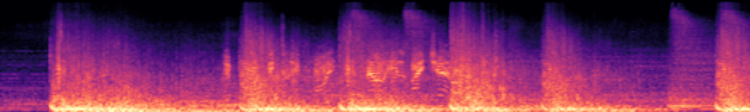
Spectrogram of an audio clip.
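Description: Nebelwerfer rocket artillery firing in Company of Heroes: a rapid series of loud rocket launches and booming impacts in close succession, with whooshing, rumbling bursts packed together and a faint voice underneath.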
